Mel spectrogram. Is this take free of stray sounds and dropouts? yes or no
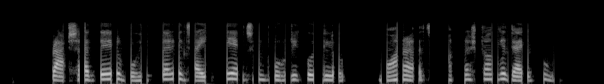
no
